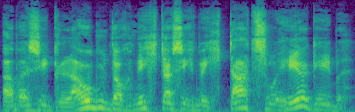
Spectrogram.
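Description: An actor playing a stubborn, blunt, middle-aged blacksmith with a gravelly voice in a German radio play. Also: male voice, mid-range voice, expressive, a little slow, bright, forceful tone, heavily acted. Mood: scornful, indignant. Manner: blunt, scornful. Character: gruff, stubborn village blacksmith, father of a daughter.

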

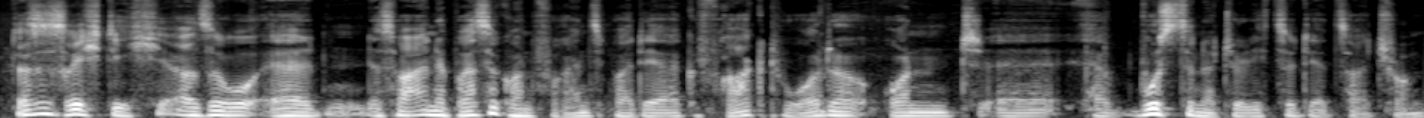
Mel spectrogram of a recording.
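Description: Man, lowish raspy voice, explanatory expert talk, conversational. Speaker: expert guest.

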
